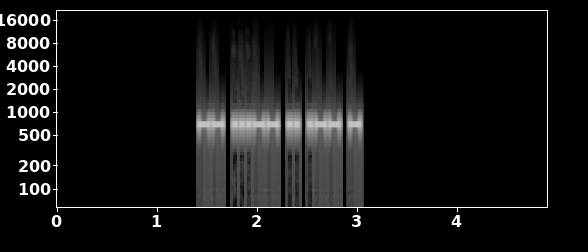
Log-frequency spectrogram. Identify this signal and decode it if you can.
Morse code, heard as a keyed tone, about 36 wpm, 700 Hz. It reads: M3IWT
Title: DXCC-100 Call Signs - 5 Characters - Repeated 3x - 35wpm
